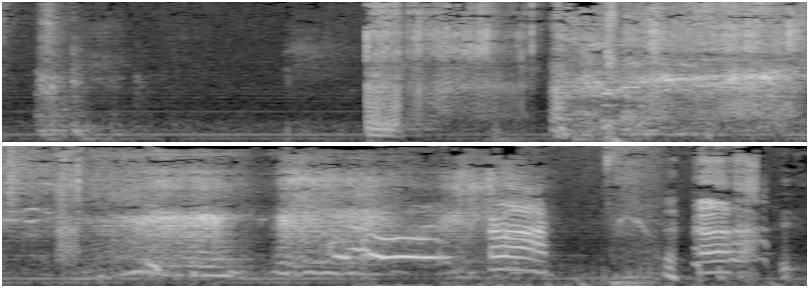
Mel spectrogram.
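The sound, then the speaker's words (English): A long, drawn-out recorded fart rumbles and sputters for several seconds, loud, with squeaky rising tones and brief breaks before trailing off in a few final bursts. “That feels like a punch in at nine and leave at five farts.”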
